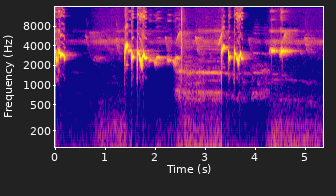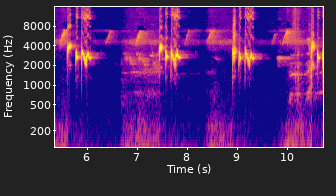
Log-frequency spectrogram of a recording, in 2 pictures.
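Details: Sooty-headed bulbul (kutilang) song meant to lure and stir up other bulbuls: repeated short phrases of bright, falling whistled notes, about one every one to two seconds, with faint low thuds in between.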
